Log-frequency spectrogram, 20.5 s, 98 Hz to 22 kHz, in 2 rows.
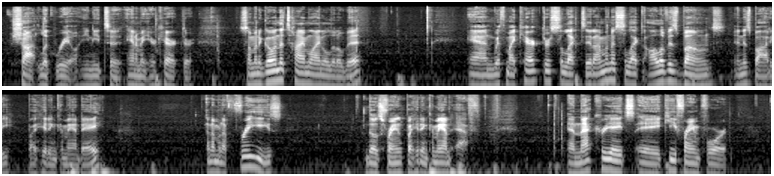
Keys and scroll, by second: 11.4 super+a, 16.2 super+f.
